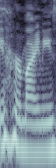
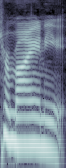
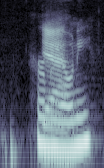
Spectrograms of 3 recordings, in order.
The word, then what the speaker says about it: Hermione: remember what i remember i pronounced hermione incorrectly her tony i think i said her her moan or something like that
